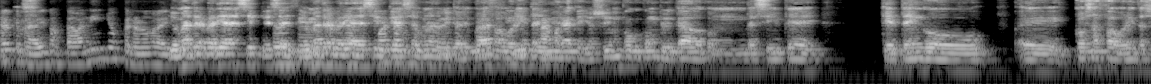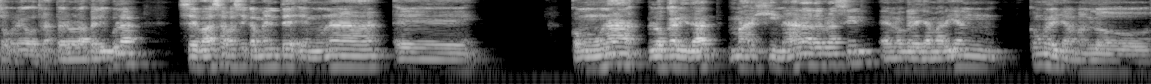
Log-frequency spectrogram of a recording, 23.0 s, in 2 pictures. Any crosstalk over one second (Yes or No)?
Yes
